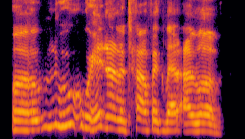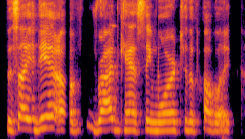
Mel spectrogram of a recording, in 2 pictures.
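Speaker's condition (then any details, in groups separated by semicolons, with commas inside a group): Parkinson's; deep brain stimulation, surgery four years after diagnosis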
